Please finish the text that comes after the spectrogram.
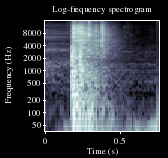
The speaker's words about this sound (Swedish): Du ser hur dörren plötsligt slår igen framför din ansikte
